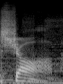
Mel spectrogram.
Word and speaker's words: Seam: When we head back to Sham, yes, that's apparently how you pronounce it.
